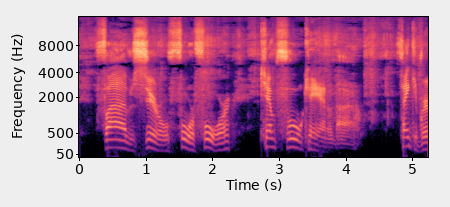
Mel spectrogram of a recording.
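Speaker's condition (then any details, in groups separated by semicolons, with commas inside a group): No condition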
